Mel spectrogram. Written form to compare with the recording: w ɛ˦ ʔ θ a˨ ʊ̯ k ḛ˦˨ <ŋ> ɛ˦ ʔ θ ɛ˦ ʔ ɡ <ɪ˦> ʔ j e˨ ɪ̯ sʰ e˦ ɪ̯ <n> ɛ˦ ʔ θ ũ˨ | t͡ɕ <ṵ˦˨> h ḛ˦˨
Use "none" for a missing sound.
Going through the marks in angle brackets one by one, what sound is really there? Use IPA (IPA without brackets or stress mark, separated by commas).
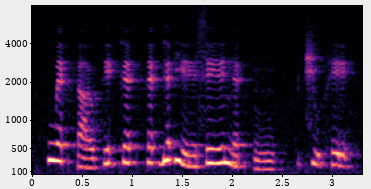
k, ɛ˦, n, ṵ˦˨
